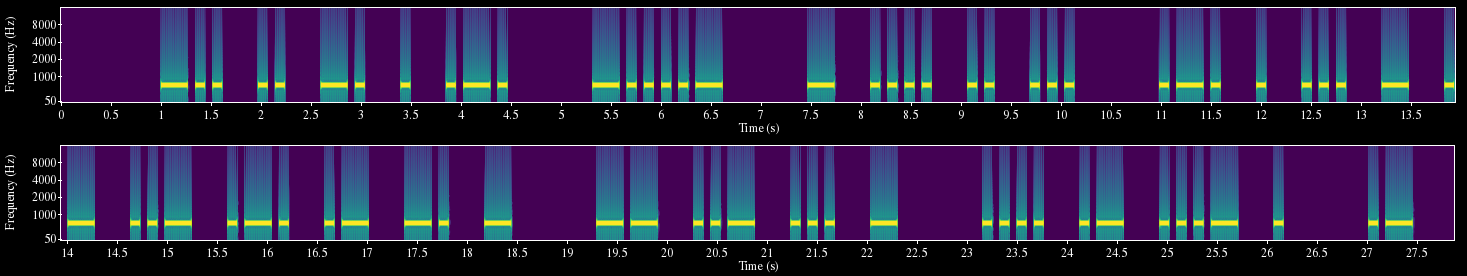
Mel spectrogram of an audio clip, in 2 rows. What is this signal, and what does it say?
Morse code, heard as a keyed tone, about 14 wpm, spaced as for 12 wpm, 680 Hz. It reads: DINER - THIS RESTAURANT MUST HAVE A
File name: Morsekurs / Witze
